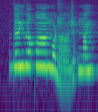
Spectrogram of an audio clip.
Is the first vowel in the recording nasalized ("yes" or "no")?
no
